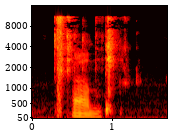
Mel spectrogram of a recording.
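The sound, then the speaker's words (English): A loud can being handled and opened: a sharp, hissy metallic crack, a brief ringing tone, then a second crisp burst, all over in about a second. “Wow, that is one loud ass can you got there, my friend.”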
